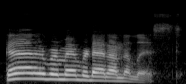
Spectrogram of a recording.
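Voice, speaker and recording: A man livestreaming a game with casual, somewhat halting commentary. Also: sits high, sing-song, phone-quality sound. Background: game music.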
